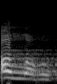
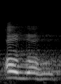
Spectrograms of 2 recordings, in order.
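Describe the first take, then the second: No difference in how they are said.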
